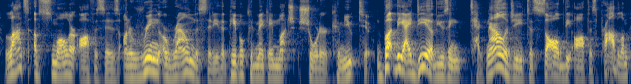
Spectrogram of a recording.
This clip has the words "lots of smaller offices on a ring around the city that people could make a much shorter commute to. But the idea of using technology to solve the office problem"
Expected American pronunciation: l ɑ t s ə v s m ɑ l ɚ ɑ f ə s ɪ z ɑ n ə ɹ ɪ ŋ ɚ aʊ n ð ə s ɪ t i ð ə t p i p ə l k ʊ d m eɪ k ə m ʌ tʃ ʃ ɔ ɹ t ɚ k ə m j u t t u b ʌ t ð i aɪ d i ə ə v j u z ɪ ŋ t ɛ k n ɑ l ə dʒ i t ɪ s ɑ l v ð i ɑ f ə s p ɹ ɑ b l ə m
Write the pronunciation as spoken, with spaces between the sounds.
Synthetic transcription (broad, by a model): l ɑ t s ə v s m ɑ l ɚ ɑ f ə s ɪ z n ə ɹ ɪ ŋ ɚ aʊ n ð ə s ɪ t i ð ə t p i p l k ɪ d m eɪ k ə m ʌ tʃ ʃ ɔ ɹ t ɚ k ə m j u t t u b ʌ t ð i aɪ d i ə ə v j u z ɪ ŋ t ɛ k n ɑ l ə dʒ i t ɪ s ɑ l v ð i ɑ f ə s p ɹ ɑ b l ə m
